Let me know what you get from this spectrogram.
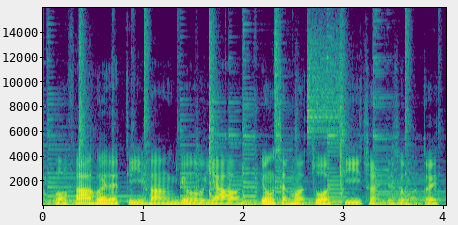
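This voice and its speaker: Hong Kong-accented man, low-pitched guest over music. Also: normal speed. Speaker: guest illustrator. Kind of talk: casual explanatory interview talk.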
